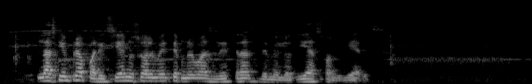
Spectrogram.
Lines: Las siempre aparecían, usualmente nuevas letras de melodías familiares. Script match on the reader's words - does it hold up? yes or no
yes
